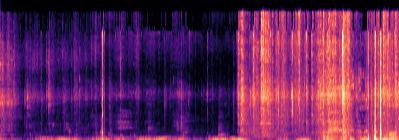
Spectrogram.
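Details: Market pigeons in Meradia, Khilgaon, Dhaka, murmuring soft, low rolling coos for several seconds before a burst of loud rustling, wing flaps and handling noise takes over.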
